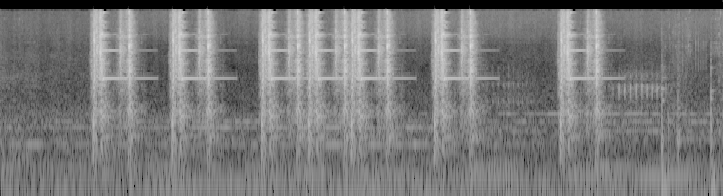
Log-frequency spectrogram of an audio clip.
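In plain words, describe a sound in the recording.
Interface clicks tick in quick bursts.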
